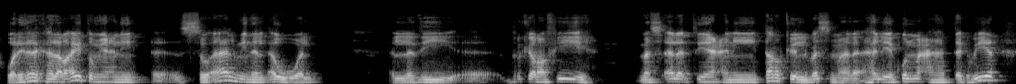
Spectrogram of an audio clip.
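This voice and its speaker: In an online class with recited examples, a male teacher of recitation speaks in a bright voice pitched in the middle range. His approach is explanatory, with pauses to make sure students are following and to take their questions.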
